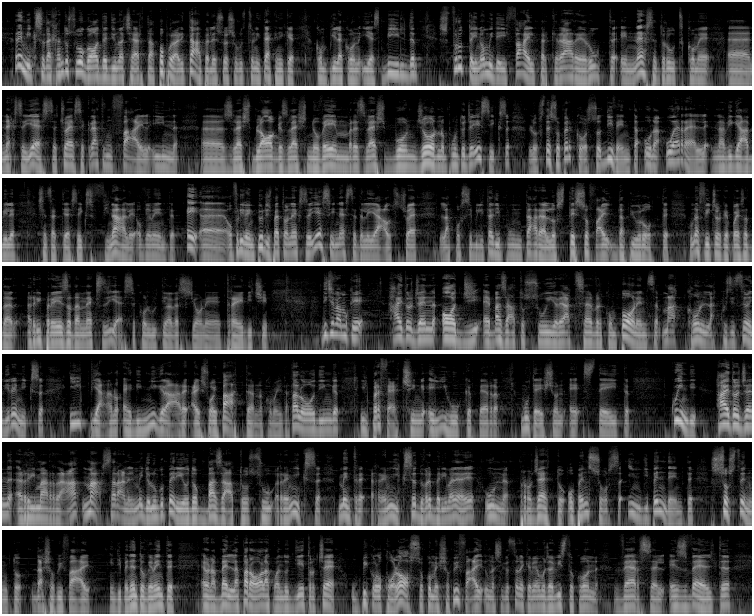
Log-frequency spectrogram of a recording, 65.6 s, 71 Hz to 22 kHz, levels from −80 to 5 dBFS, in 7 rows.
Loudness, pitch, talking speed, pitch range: -29 LUFS, 115 Hz, 160 wpm, 105-130 Hz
